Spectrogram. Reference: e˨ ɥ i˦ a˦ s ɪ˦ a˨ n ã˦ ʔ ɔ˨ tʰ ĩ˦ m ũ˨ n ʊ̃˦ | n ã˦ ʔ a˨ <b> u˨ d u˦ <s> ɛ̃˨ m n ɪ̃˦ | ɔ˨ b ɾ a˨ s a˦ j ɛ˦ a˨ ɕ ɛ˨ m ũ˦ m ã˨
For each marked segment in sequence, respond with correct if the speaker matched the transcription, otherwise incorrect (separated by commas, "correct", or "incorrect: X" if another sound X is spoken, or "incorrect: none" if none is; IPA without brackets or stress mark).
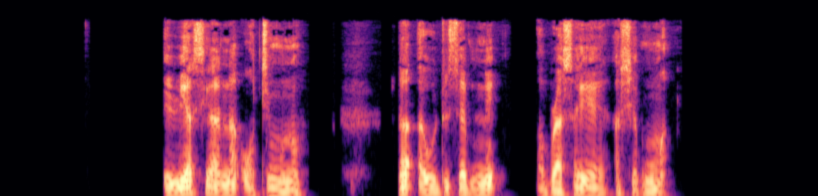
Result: incorrect: w, correct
